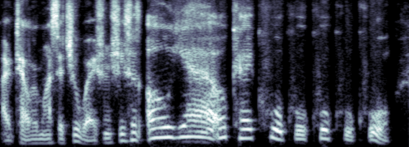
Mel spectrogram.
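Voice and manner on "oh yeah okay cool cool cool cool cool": very high, sweetest, nicest possible tone. Retelling a probation officer's reply on the phone: imitating a very nice voice. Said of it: "In the nicest of voices".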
